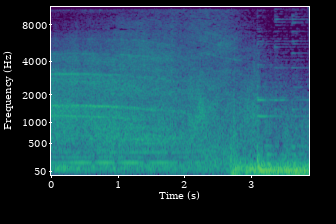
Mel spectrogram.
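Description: A car engine hums steadily amid traffic noise, then revs up into a louder, deeper roar near the end. Continuous, with no voices.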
